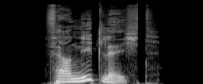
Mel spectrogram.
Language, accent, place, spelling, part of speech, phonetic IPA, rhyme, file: German, Germany, Berlin, verniedlicht, verb, [fɛɐ̯ˈniːtlɪçt], -iːtlɪçt, De-verniedlicht.ogg
- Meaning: 1. past participle of verniedlichen 2. inflection of verniedlichen: third-person singular present 3. inflection of verniedlichen: second-person plural present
